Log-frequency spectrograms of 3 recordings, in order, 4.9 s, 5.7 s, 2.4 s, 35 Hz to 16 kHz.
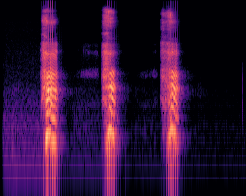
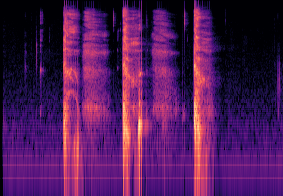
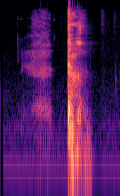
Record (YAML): exhalation_length: 4.9 s
exhalation_amplitude: 32500
exhalation_signal_mean_std_ratio: 0.27
three_cough_length: 5.7 s
three_cough_amplitude: 32767
three_cough_signal_mean_std_ratio: 0.26
cough_length: 2.4 s
cough_amplitude: 32768
cough_signal_mean_std_ratio: 0.22
survey_phase: beta (2021-08-13 to 2022-03-07)
age: 18-44
gender: Female
wearing_mask: 'No'
symptom_cough_any: true
symptom_new_continuous_cough: true
symptom_runny_or_blocked_nose: true
symptom_shortness_of_breath: true
symptom_sore_throat: true
symptom_fatigue: true
symptom_headache: true
symptom_change_to_sense_of_smell_or_taste: true
symptom_onset: 6 days
smoker_status: Ex-smoker
respiratory_condition_asthma: false
respiratory_condition_other: false
recruitment_source: Test and Trace
submission_delay: 2 days
covid_test_result: Positive
covid_test_method: RT-qPCR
